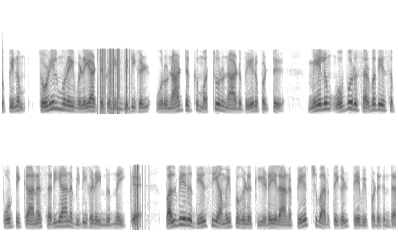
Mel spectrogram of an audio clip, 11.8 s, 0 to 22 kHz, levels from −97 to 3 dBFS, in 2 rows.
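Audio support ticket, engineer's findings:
Bit errors on a digital phone line: crackle of sharp ticks at 1.42–1.94 s, before "ஒரு நாட்டுக்கு மற்றொரு நாடு", and at 7.83–8.12 s, between "சரியான விதிகளை" and "பல்வேறு தேசிய அமைப்புகளுக்கு இடையிலான". Flipped bits corrupt single G.711 samples. Unlike dropouts, the speech underneath stays intact, with no gaps.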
